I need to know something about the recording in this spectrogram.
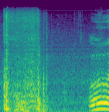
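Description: Packing material being handled inside a cardboard shipping box: one short, noisy scrape lasting just under a second.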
